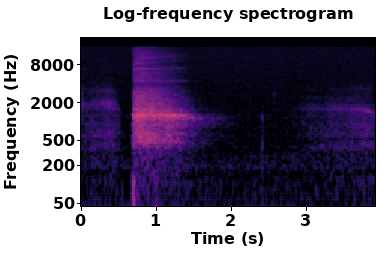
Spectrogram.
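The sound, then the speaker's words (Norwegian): A slow exhale after holding the breath during a breathing exercise begins abruptly with a strong rush of breath, then gradually fades into a soft, airy release, followed by a quiet breath near the end. No talking. “pust ut.”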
